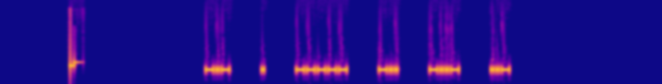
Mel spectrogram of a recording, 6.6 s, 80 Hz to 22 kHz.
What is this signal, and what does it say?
Morse code, heard as a keyed tone, about 42 wpm, spaced as for 21 wpm, 700 Hz. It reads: KE0DXU
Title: USA Call Signs - 6 Characters - 4x Character Spacing - 45wpm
